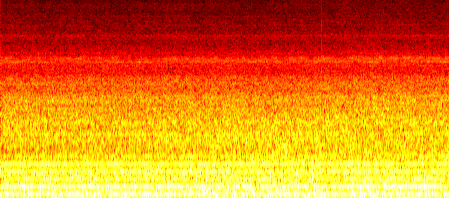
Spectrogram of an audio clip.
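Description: Inline-four sport motorcycle engine cruising at steady, moderate revs in traffic, a constant drone with wind and road rush on the helmet microphone.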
